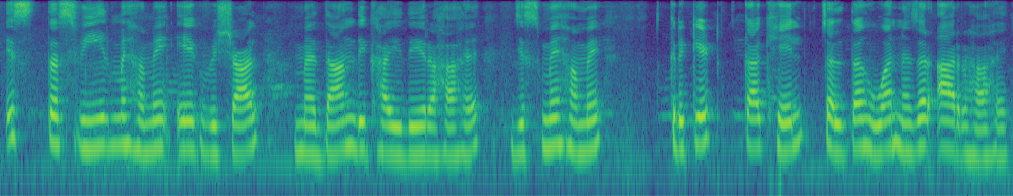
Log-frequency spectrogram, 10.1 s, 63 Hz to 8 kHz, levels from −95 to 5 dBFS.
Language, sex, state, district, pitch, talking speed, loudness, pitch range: Hindi, female, Jharkhand, Jamtara, 200 Hz, 130 wpm, -17 LUFS, 185-215 Hz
